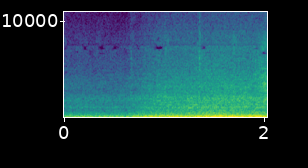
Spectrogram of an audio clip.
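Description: Low rumble of a car's engine and road noise heard from inside the cabin, growing steadily louder from about half a second in.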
